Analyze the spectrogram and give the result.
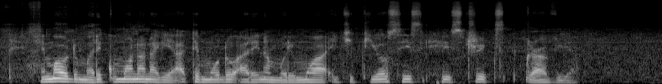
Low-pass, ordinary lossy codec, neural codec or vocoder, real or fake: none; none; codec, 44.1 kHz, 7.8 kbps, DAC; fake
